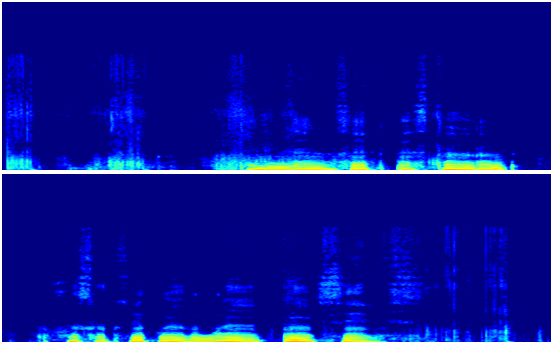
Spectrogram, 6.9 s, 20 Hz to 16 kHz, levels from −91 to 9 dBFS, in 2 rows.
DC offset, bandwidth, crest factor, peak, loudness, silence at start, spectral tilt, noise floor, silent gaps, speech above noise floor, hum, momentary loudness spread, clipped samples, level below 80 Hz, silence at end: under 0.1%; 5.8 kHz; 20 dB; -10 dBFS; -29 LUFS; 0.05 s; -11.5 dB/octave; -63 dBFS; none; 36 dB; none; 11 LU; under 0.1%; -44 dBFS; 1.05 s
